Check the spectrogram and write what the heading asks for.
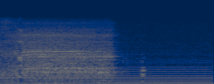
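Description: The fading tail of a chanting voice dies away in the first second. A faint steady hum is left.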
